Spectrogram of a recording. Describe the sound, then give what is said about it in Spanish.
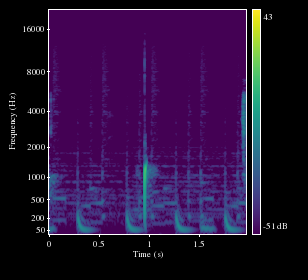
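A voice imitates the slow shot of video game gunfire with a steady series of soft, low popping thumps, about two per second, plus one sharper click in the middle. No talking, just the mouth-made shots. “Por eso es el disparo lento.”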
